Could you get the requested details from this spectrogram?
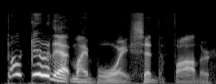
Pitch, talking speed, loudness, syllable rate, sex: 160 Hz, 220 wpm, -16 LUFS, 4.5 syllables/s, male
